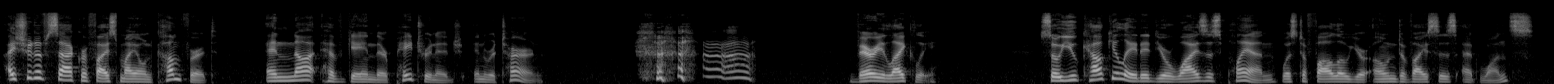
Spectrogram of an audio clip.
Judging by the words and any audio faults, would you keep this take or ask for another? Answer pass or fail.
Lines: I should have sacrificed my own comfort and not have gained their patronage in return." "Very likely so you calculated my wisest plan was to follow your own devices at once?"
fail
